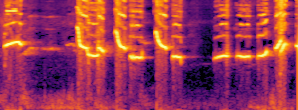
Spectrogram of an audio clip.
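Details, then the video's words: White-rumped shama in vigorous song, a series of downslurred whistles followed by short repeated level notes, each phrase crisp and loud. "MASTERAN BURUNG KACER GACOR SEKALI"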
